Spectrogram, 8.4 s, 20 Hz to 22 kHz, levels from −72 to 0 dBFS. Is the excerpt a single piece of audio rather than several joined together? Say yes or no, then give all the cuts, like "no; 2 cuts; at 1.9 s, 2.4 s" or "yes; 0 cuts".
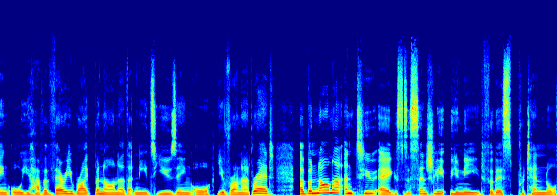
no; 4 cuts; at 3.2 s, 3.7 s, 6.1 s, 6.8 s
